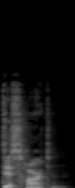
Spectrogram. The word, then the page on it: dishearten: American English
